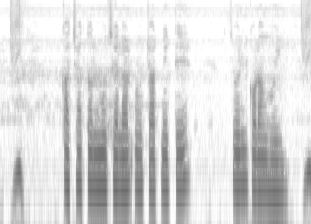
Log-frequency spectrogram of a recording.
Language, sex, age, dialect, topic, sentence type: Bengali, male, 18-24, Rajbangshi, agriculture, statement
